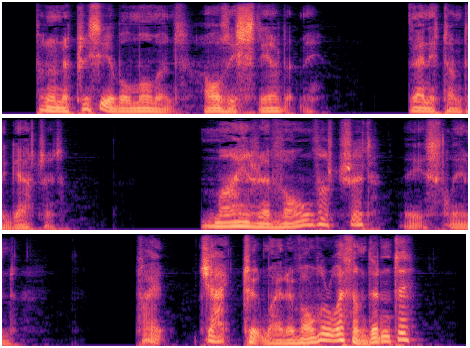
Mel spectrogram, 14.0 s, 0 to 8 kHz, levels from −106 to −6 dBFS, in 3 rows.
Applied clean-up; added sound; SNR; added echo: none; none; none; none.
